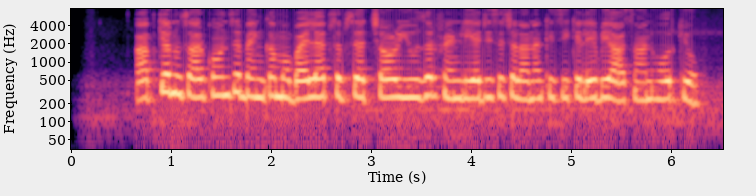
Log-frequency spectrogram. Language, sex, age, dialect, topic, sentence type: Hindi, female, 18-24, Hindustani Malvi Khadi Boli, banking, question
